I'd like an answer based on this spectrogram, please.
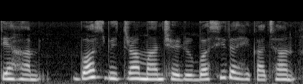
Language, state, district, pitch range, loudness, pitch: Nepali, West Bengal, Darjeeling, 230-265 Hz, -14 LUFS, 240 Hz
